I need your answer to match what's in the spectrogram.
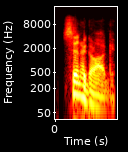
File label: "synagogue", American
